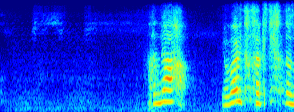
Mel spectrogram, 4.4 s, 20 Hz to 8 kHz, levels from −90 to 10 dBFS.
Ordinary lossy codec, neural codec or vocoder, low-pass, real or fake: Opus, 16 kbps; codec, 16 kHz in and 24 kHz out, 0.6 kbps, FocalCodec, streaming, 4096 codes; 7.2 kHz; fake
